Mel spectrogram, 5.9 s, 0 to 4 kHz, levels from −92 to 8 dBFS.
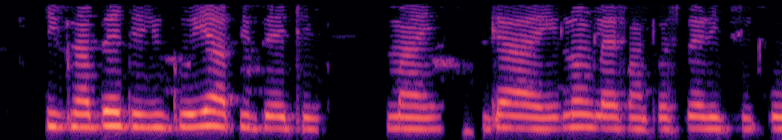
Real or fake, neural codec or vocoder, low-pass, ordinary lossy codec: real; none; 3.6 kHz; none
